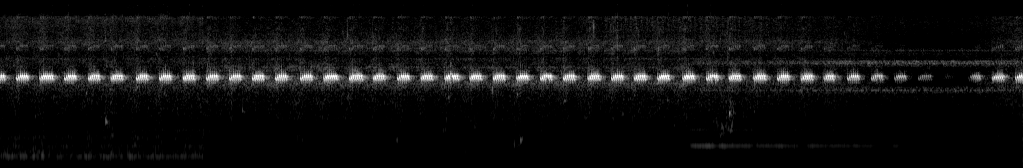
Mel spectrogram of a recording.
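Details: Cricket chirping at night in a moonlit forest: steady pulses of a high, pure chirp about three and a half per second, fading and faltering near the end, with faint low humming tones in the background.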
